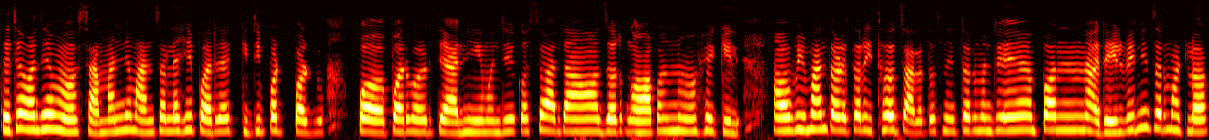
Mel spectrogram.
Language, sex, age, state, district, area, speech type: Marathi, female, 18-30, Maharashtra, Amravati, urban, spontaneous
